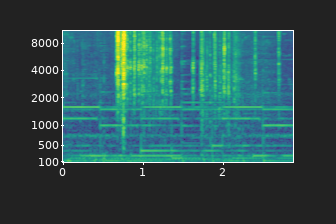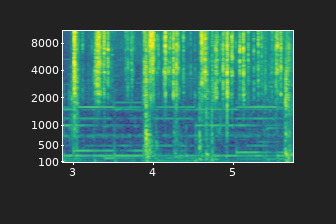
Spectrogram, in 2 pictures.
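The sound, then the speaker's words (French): A car engine hums steadily, low and constant, while a car parks just behind a truck at a construction site, with scattered clicks and short knocks of moving parts. Nobody speaks. “On va se garer juste derrière le camion.”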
